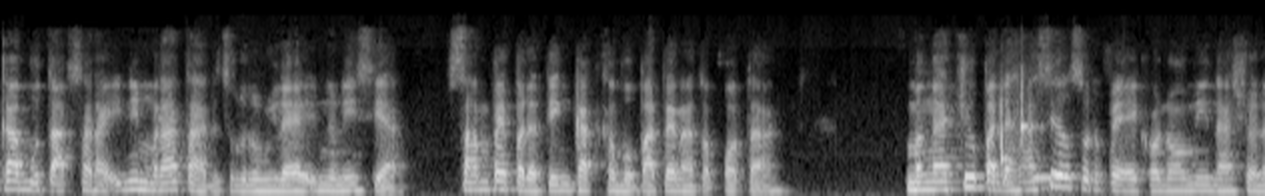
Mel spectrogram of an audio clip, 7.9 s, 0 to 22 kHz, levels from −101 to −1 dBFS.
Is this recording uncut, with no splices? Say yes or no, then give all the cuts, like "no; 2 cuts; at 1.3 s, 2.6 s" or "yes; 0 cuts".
yes; 0 cuts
